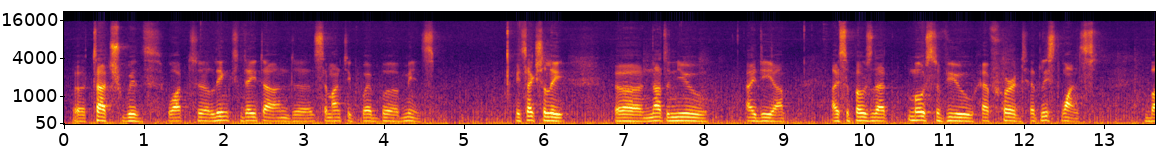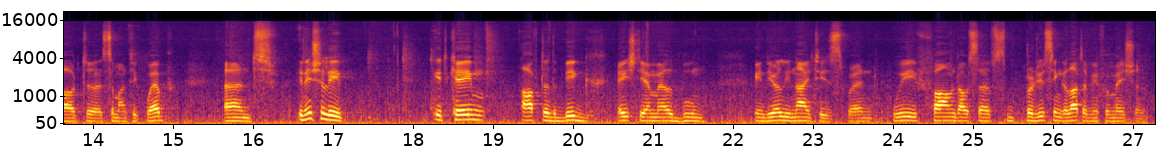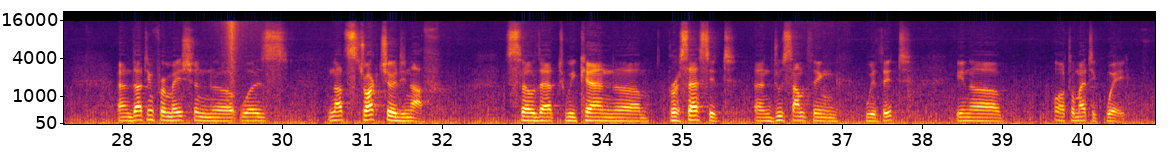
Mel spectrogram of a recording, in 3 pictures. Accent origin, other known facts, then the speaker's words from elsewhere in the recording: Romania; English is a second language; I'm coming from Romania.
